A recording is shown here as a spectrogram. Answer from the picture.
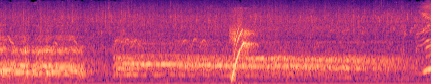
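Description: A wavering voice-like 'oh' fades out, then a long steady held tone with several overtones sounds, crossed about two and a half seconds in by a quick rising whistle-like glide: dubbed-in cartoon sound effects.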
